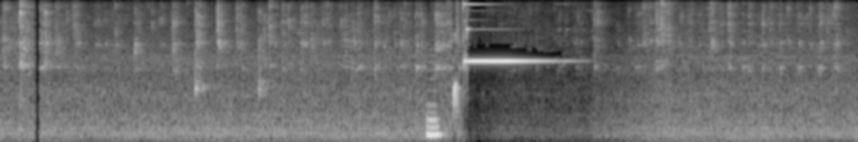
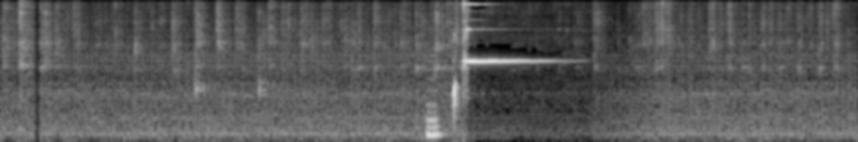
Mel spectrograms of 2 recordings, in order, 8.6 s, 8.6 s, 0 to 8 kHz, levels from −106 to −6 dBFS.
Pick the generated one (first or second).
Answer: second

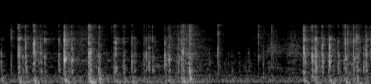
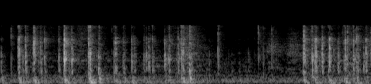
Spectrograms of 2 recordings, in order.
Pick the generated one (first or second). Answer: first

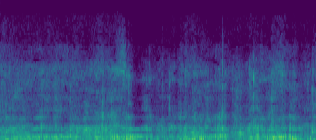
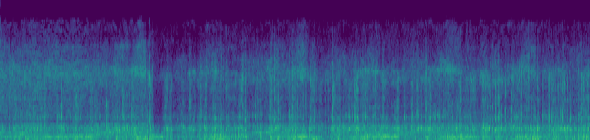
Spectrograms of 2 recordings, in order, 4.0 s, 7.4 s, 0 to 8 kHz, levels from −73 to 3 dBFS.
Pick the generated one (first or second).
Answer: first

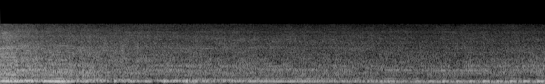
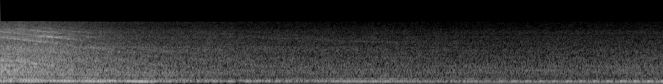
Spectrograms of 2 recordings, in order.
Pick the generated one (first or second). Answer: first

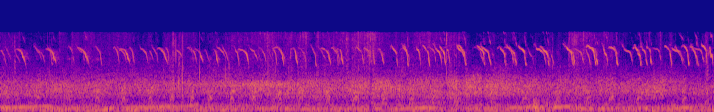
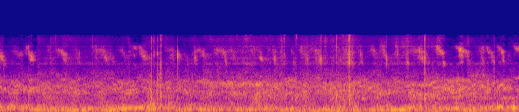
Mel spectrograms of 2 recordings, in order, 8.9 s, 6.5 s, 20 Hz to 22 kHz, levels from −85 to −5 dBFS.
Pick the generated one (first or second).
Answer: second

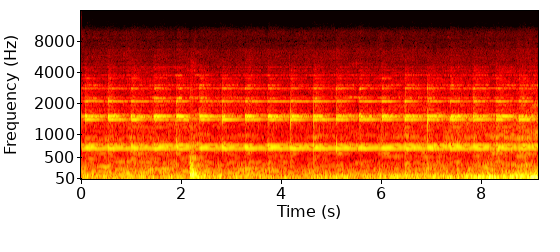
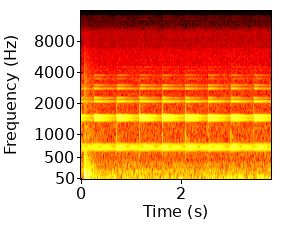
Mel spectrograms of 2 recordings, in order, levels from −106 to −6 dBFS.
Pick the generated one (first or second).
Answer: first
